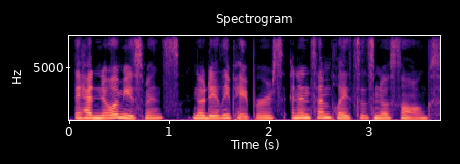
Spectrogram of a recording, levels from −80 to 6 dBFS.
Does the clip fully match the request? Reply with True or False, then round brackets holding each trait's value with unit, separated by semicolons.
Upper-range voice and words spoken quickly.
True (230 Hz; 210 wpm)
